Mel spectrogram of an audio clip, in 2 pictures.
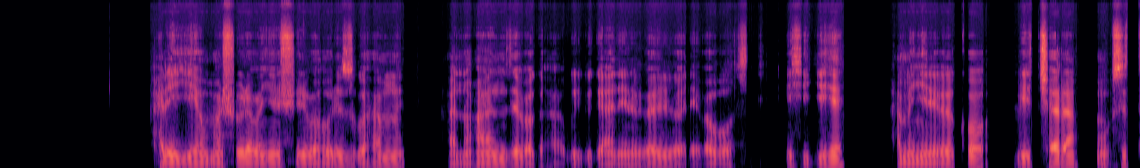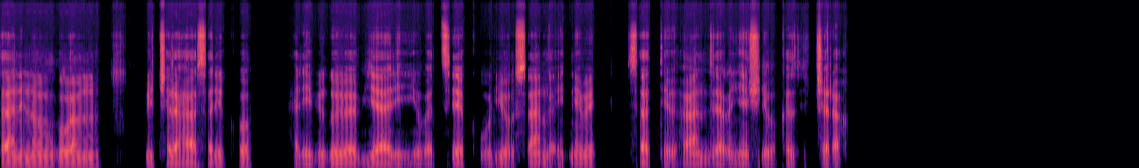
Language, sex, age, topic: Kinyarwanda, male, 25-35, education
